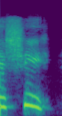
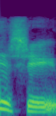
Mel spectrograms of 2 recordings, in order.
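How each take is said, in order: First: It is spoken in an Irish accent. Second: It is spoken in a Southern American accent. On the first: "an Irish lady might say" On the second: "a Southern person would be like"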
